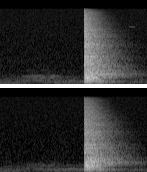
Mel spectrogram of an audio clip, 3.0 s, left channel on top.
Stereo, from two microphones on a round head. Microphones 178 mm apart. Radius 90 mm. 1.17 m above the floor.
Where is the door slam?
30° left (ahead or behind), 1.4 m.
